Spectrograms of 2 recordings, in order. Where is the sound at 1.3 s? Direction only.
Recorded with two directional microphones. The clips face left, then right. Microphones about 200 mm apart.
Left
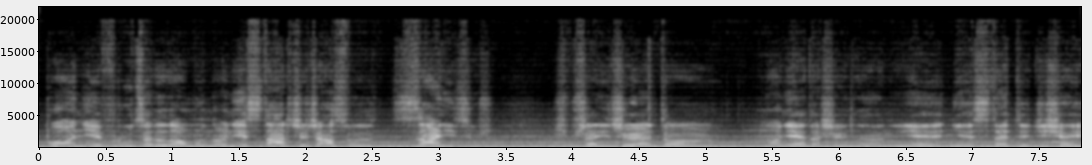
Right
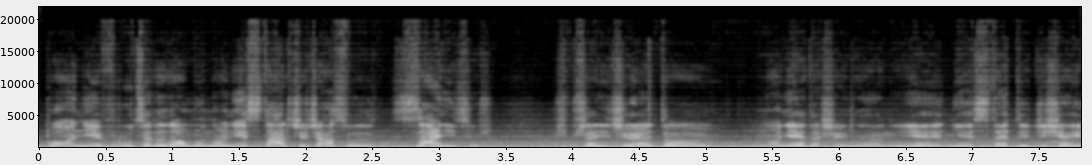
20° right (ahead or behind).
